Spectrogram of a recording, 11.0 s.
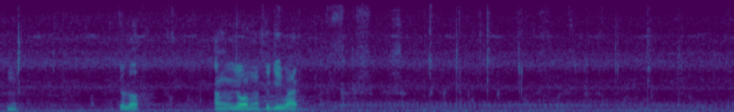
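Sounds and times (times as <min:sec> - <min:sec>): person chewing soft fruit: 0:00.0 - 0:03.6, 0:04.7 - 0:11.0.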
